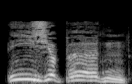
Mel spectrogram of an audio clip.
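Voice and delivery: high, slow, drawn-out urging; coaxing. A narrator's reading. Balfour urges Moody to unburden himself, coaxing and slow. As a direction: coax it out of him slowly.

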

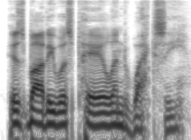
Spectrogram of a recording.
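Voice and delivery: usual speaking voice

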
